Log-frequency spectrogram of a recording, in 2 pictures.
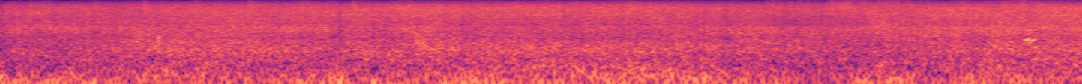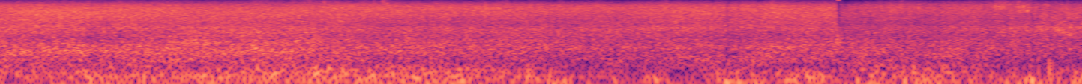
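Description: Sea surf breaking and rushing on a shingle beach, a steady loud wash of noise, with wind buffeting the microphone into a low rumble.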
